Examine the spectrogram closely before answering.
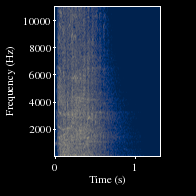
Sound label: Wall Climb Cast Vocal; Warframe; Oraxia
